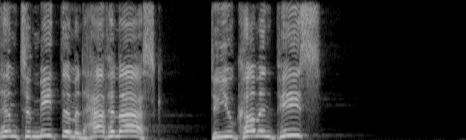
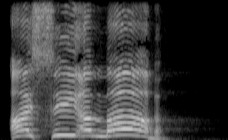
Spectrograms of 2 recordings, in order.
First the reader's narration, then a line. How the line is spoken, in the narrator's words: He shouted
